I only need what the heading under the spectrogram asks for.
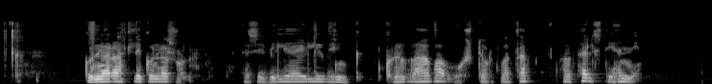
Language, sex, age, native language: Icelandic, male, 50-59, Icelandic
